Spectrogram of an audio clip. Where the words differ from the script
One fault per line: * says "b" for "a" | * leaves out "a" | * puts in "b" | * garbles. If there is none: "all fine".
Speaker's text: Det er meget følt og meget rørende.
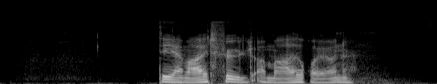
all fine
